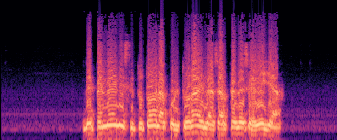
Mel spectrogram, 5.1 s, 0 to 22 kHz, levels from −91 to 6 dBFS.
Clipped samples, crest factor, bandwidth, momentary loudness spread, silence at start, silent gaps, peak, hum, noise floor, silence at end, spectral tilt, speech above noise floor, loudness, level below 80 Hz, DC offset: 0.1%; 8 dB; 15 kHz; 4 LU; 1.25 s; none; 0 dBFS; none; -46 dBFS; 0.8 s; -4.5 dB/octave; 40 dB; -6 LUFS; -40 dBFS; under 0.1%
